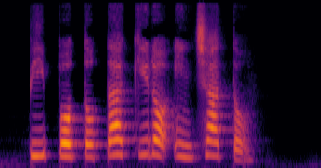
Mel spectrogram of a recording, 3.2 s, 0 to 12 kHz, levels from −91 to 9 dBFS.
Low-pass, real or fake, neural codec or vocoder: 10.8 kHz; fake; codec, 24 kHz, 0.5 kbps, DualCodec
